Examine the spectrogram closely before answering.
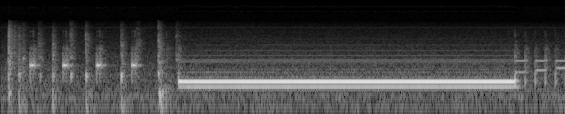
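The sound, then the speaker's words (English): Telephone tones: a quick run of many short keypad beeps, then one long, loud, unbroken tone, and a few more short beeps at the end. “So, I'm going to have to make up a phone call. Here we go.”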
